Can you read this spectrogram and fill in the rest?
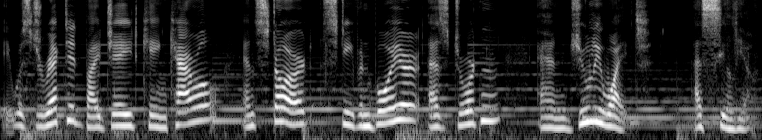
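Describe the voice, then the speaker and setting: A woman's voice: medium pitch, animated, slow pace, over music. A woman hosting a radio arts programme, presenting from a script and putting questions to a guest. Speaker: host and interviewer.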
